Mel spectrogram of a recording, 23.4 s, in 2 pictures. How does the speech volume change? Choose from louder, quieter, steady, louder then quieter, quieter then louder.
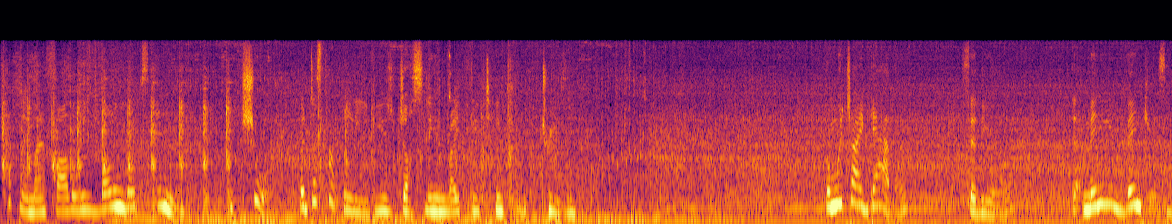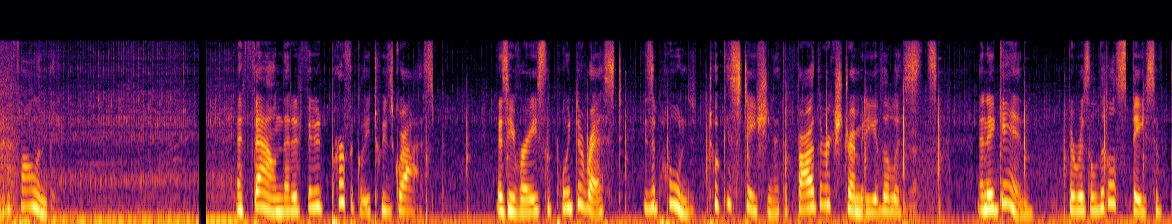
steady.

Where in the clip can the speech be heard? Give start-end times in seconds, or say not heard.
0.0-5.8, 8.2-12.4, 13.8-23.3.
